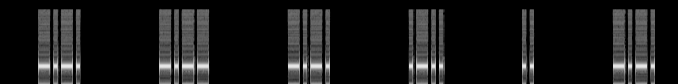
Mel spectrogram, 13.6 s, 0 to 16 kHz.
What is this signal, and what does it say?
Morse code, heard as a keyed tone, about 16 wpm, spaced as for 5 wpm, 800 Hz. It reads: CYCLIC
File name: Technical Subjects / Technical Subjects-mp3s / XC @5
